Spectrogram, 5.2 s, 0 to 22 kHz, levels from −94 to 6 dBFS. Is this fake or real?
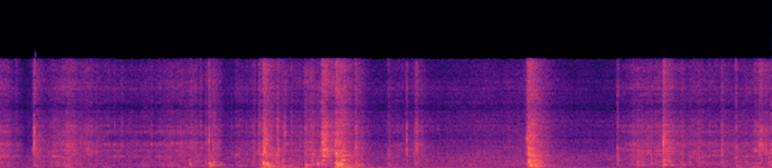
fake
